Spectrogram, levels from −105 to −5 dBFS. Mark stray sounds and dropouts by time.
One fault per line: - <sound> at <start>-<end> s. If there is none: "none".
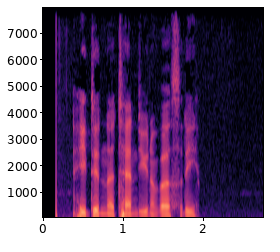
none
